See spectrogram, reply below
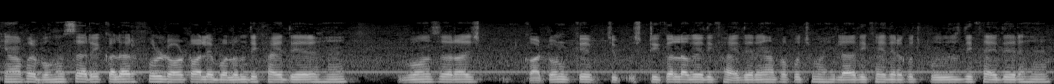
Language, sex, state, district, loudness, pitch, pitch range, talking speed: Bhojpuri, male, Uttar Pradesh, Gorakhpur, -23 LUFS, 115 Hz, 115-120 Hz, 220 wpm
